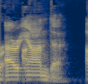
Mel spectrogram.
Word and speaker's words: Arianda: Well, I wanted to kind of go back to Venus and Fur and Nina Ariadne. – Or Arianda.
